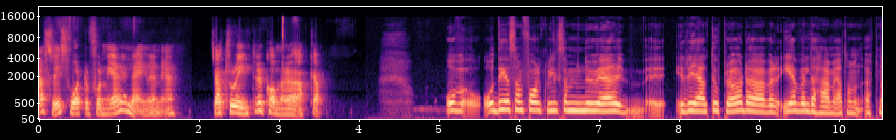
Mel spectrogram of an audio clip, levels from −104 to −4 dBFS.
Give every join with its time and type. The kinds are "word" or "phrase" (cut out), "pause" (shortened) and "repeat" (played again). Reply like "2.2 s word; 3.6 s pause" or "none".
none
